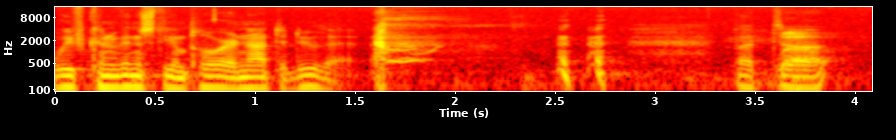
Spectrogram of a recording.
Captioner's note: laughs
